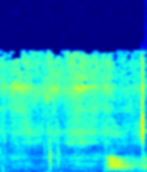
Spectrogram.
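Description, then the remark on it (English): A dog lets out a single short, high-pitched whimper over a quiet background with faint shuffling. The whine is brief, and no one speaks. “it's okay, pup. Jackson. No pull. It's okay, pup.”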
